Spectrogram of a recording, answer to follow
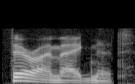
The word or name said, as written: ferrimagnet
